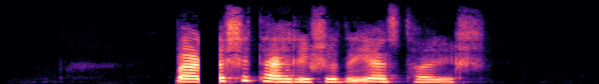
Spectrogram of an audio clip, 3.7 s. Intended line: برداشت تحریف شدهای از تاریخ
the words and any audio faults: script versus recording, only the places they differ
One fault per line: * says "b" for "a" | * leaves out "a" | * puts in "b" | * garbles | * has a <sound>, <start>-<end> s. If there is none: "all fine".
* has a dropout, 1.2-1.4 s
